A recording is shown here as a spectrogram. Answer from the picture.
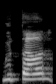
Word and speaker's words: mouton: Mouton is how you say it in French. Mouton is my favorite and it's everywhere.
